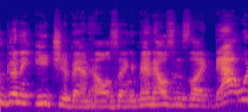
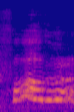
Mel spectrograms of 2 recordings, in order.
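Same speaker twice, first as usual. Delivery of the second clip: put-on, very high, heartfelt, emotional monster voice; 10 semitones higher than usual. Retelling the monster caressing his father's cheek: mock emotional Frankenstein's monster line. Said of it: "it's a very emotional moment".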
